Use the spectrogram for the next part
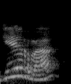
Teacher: ahí no se considera la u porque la u no está sonando en guerra la u está atenuando el sonido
